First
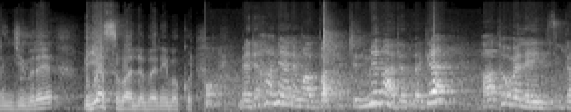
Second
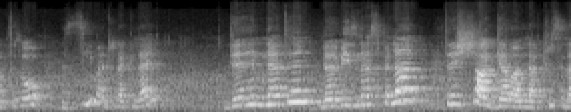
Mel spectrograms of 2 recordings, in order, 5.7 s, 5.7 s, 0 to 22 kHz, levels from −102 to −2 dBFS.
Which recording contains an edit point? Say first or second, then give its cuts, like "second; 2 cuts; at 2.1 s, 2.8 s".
first; 1 cut; at 2.2 s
